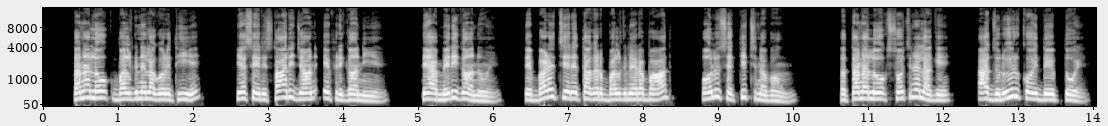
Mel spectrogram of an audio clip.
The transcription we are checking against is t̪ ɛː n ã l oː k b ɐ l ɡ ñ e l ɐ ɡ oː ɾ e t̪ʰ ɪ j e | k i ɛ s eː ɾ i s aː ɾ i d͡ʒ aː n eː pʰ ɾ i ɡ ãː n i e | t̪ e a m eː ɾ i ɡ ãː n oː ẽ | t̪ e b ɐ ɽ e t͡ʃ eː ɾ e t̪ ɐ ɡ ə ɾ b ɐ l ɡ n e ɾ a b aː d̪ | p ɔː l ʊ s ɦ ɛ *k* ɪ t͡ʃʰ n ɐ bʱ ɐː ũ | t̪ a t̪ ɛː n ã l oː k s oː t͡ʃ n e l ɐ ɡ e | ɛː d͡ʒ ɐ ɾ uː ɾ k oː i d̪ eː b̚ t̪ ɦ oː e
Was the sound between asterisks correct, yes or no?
yes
